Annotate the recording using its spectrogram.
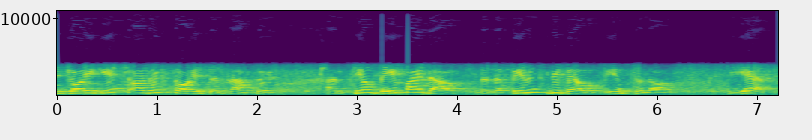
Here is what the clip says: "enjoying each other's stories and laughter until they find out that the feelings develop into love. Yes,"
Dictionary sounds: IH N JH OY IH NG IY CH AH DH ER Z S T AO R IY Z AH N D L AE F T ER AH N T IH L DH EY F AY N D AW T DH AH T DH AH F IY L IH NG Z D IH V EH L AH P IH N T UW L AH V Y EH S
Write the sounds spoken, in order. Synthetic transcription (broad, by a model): N JH OY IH NG IY CH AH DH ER S T AO R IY S AH N D L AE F T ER AH N T IH L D EY F AY N D AW T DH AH T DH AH F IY L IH NG S D IH V EH L AH P IH N T UW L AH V Y EH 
